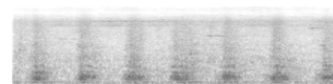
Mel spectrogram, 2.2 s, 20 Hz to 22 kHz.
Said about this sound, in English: But in November of 1935, people were waiting at the depot for the train to arrive, and it was coming from Cleveland and headed to Warren with a payroll on board.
